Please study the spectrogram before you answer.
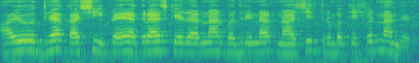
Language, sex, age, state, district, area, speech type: Marathi, female, 60+, Maharashtra, Nanded, rural, spontaneous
